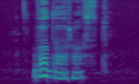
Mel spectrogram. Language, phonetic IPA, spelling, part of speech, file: Polish, [vɔˈdɔrɔst], wodorost, noun, LL-Q809 (pol)-wodorost.wav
